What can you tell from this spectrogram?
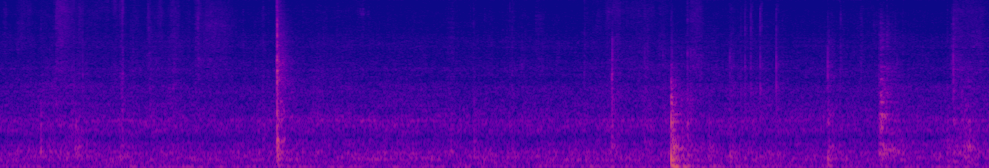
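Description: A few sharp plastic clicks, the loudest about two seconds in and again about five seconds in, as the corner and edge clips of a Trident Cyclops rugged tablet case are unclicked, over faint steady room hiss.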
